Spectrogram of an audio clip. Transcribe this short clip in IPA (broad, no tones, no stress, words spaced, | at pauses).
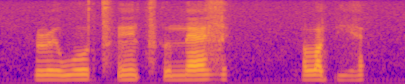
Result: ɭøwo t͡sʼẽ t͡sʼɯnæz | lˠipʲæ̤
